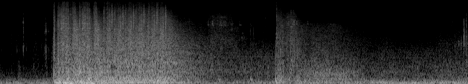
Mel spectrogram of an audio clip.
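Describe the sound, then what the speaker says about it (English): Heavy gunfire raking a ship in Mass Effect 3, a loud sudden burst of rapid shots that fades into a rumbling tail, followed by a second weaker volley. "You want to stop shooting up my ship?"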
